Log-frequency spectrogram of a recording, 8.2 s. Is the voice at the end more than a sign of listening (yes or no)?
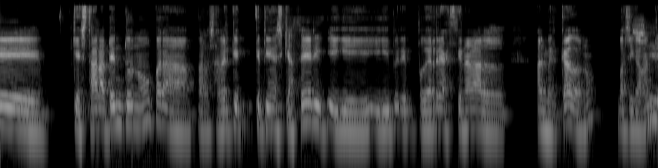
yes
